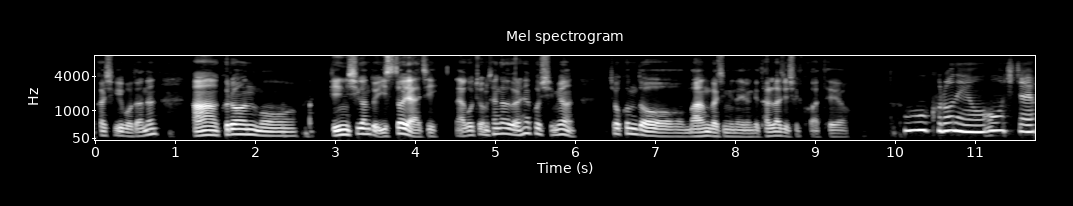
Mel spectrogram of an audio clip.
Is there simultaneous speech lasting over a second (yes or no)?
no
